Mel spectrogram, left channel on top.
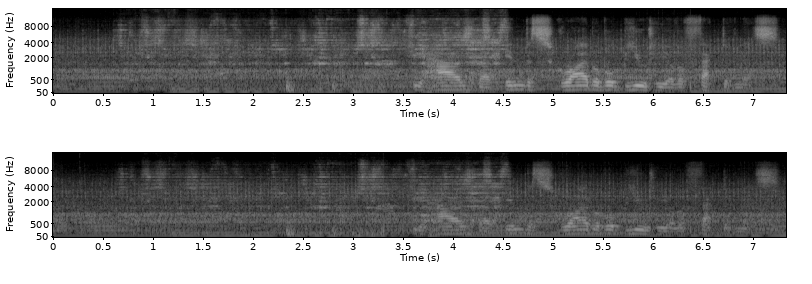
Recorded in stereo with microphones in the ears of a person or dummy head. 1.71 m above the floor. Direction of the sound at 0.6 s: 40° left (ahead or behind).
